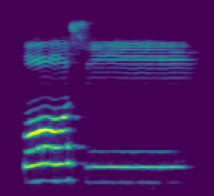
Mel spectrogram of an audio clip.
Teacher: Kita baca dengan 6 harokat. Ini adalah mad lazim harfi musaqqal karena ada terjadinya idgham atau tasydid.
